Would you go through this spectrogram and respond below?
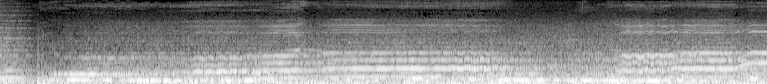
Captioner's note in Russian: звуки китов, музыка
